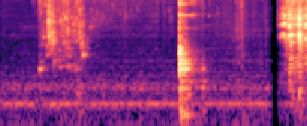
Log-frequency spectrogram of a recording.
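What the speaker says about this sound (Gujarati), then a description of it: "હવે જે આ નાનો કપ છે એ દોઢ કપ પાણી ઉમેરીશું અંદર" Water splashes and pours into a bowl in a few short bursts, with quiet pauses between and no talking.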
